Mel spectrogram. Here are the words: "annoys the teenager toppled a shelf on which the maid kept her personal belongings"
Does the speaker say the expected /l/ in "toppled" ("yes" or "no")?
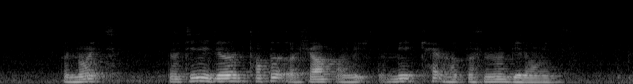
no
